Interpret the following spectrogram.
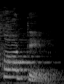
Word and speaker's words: hotel: Dash hotel. Here, the beginning letter H, it is not silent.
